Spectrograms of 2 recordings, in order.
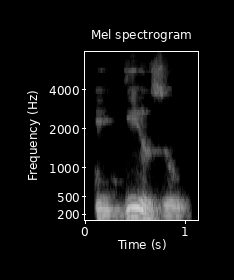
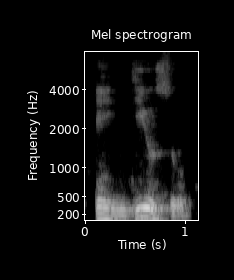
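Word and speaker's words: ἐγγίζω: contudo na pronúncia iraniana quando nós temos duas Gamas está aqui em destaque um verde e o outro vermelho corresponde ao nosso g a gente não lê e Guizo e sim esse primeiro Gama e o caso que está na cor verde ele fica sendo o som do n o som nasal esta maneira pronunciamos em Guizo ok O que significa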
